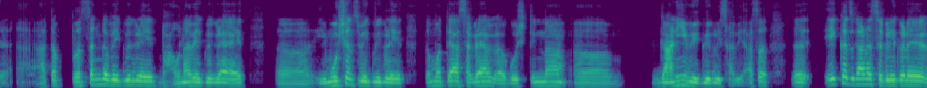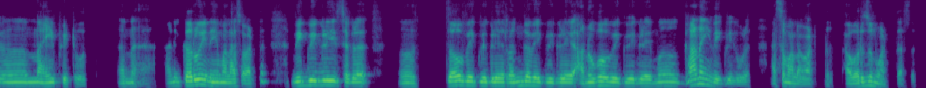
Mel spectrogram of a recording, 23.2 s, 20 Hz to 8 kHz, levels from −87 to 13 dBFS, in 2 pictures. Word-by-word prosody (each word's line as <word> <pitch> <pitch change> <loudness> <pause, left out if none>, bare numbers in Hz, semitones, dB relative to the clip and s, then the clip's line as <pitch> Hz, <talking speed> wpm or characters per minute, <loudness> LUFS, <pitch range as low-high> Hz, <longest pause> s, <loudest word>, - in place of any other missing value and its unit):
अ, - - -13 0.4
आता 110 +8 -4 0.2
प्रसंग 135 +6 -1
वेगवेगळे 150 -1 +3
आहेत, 135 -1 +2
भावना 115 +4 -2
वेगवेगळ्या 120 -1 +2
आहेत. 110 0 +1 0.4
अ, 100 - -12 0.5
इमोशन्स 140 - +1
वेगवेगळे 130 -4 +2
आहेत. 115 0 0 0.3
तर - - -5
मग 140 +1 -1
त्या 145 0 +4
सगळ्या 135 0 +1
अ, 115 -6 -1
गोष्टींना 130 +5 -2 0.2
अ, 105 - -11 1.0
गाणीही 125 +6 +2
वेगवेगळीच 115 -4 +1
हवी, 345 - -9
असं - - -4 0.4
अ, - - +1 0.3
एकच 335 - +2
गाणं 175 -1 +4
सगळीकडे 155 -1 +4
अ, - - -1 0.4
नाही 115 0 +1
फिट - - -6
होत. 80 - -9 0.4
अन 110 +1 -6
आणि 120 +2 -10
करूही 160 +4 +6
नाही 120 -3 +2
मला 115 -2 +1
असं 110 -1 -4
वाटतं. 100 - -5 0.4
वेगवेगळी 295 - +4
सगळं 120 - 0 0.4
अ, 110 0 -3 0.4
चव 140 +2 +6
वेगवेगळे, 125 -2 +3
रंग 125 +3 -1
वेगवेगळे, 120 -2 +1
अनुभव 125 +4 +2
वेगवेगळे, 115 -2 +1
मग 120 +2 -3
गाणंही 165 +3 +1
वेगवेगळं 100 -6 -5 0.3
असं - - -5
मला 105 -5 -2
वाटतं, 85 0 -9 0.2
आवर्जून 125 +7 0
वाटतं 90 -2 -9
असं. - - -20
125 Hz, 145 wpm, -22 LUFS, 115-145 Hz, 1.0 s, करूही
